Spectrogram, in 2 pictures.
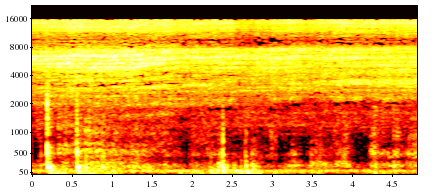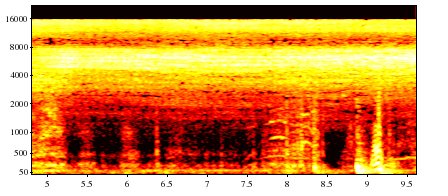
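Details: Western diamondback rattlesnake seen up close, giving a steady high hissing buzz of its rattle that runs unbroken through the whole stretch, with scattered low knocks and handling sounds and brief voices nearby.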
